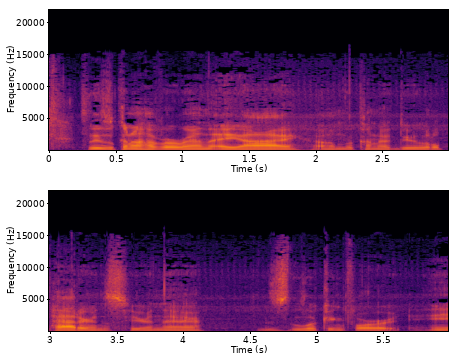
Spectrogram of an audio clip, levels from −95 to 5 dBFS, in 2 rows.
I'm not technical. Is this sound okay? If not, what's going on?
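Yes, it's okay: nothing stood out as a problem when listening to it.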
